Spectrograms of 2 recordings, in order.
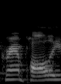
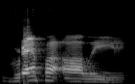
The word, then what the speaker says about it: Grandpa Ali: Is it Graham Polly, or have I been saying it wrong? It's Grandpa Ali.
